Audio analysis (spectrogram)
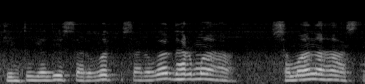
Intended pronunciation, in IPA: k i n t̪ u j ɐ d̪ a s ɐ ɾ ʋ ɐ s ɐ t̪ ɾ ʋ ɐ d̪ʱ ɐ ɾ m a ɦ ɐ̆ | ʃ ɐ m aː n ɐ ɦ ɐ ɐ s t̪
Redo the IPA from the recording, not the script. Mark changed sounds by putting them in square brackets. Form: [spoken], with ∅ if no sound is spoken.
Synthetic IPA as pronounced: k i n t̪ u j ɐ d̪ [i] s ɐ ɾ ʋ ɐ s ɐ [∅] ɾ ʋ ɐ d̪ʱ ɐ ɾ m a ɦ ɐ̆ | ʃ ɐ m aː n ɐ ɦ ɐ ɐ s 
